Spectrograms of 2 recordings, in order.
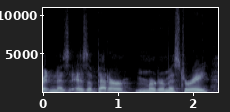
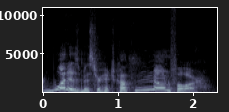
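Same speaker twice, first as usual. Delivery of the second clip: high, slow, put-on British accent. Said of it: "I can do a British accent".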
